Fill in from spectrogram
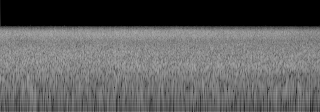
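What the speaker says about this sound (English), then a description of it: "usually there's not this much water flowing here." A creek runs unusually high near Chester Bowl, its water rushing in a loud, continuous, close roar that holds steady throughout with no voices over it.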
